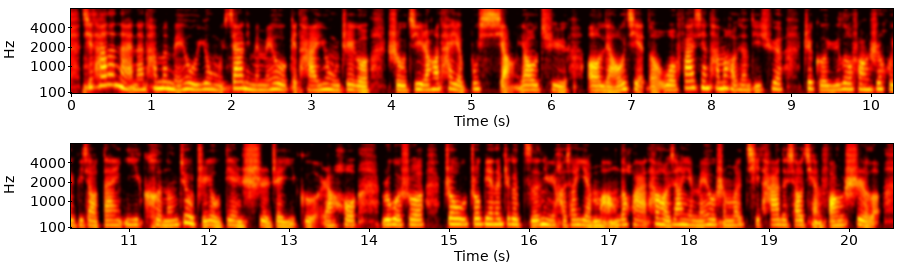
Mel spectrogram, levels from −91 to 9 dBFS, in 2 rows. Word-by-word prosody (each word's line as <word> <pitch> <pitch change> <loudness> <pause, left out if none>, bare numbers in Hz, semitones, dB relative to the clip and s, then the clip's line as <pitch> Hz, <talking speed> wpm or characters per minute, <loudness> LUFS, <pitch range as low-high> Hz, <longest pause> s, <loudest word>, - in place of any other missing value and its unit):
其 270 - +3
她 325 +3 +3
的 355 - -1
奶 275 -7 +3
奶 180 - -4
她 200 +5 -4
们 225 0 +4
没 190 -7 +1
有 195 0 0
用 185 -4 -4
家 230 0 +2
里 220 -3 +1
面 170 -2 -5
没 170 +1 -6
有 190 -3 -1
给 - - -7
她 165 - -2
用 175 -1 -2
这 180 +2 -3
个 150 -2 +1 0.2
手 165 -1 -1
机， 185 +5 +1
然 175 -1 +1
后 195 - +3
她 210 - -4
也 170 - 0
不 205 +7 -6
想 205 - +7
要 170 +1 +1
去， 165 -3 -2 0.2
呃， 160 0 +4
了 150 +6 +1
解 205 -1 +3
的。 - - -3
我 170 -1 -1
发 240 +6 +3
现 245 -1 +2
她 230 -2 -3
们 230 +1 +2
好 210 - -3
像 175 0 -7
的 155 - -7
确 195 +2 -4 0.2
这 220 - -1
个 165 -4 -5
娱 160 +2 -5
乐 200 +1 -1
方 185 -2 -1
式 210 +3 -1
会 180 -5 -4
比 170 +2 -7
较 160 -3 -1
单 170 +2 -4
一， 180 0 -4
可 175 0 -1
能 160 +3 -3
就 230 +3 +1
只 155 -5 -3
有 155 -4 -1
电 155 +2 -4
视 145 0 +1
这 145 +2 -2
一 140 - -4
个， 150 - -6
然 155 0 -2
后 165 -1 -3 0.3
如 175 +1 +3
果 190 -3 +3
说 175 0 0 0.2
周 195 -2 +2
周 195 0 +1
边 195 0 0
的 195 - +1
这 195 0 -3
个 190 -1 +1
子 160 -1 +4
女 190 -4 +3
好 165 - -5
像 175 +2 -3
也 170 -3 -1
忙 150 +2 +1
的 180 +2 -1
话， 175 -4 -1
她 210 - 0
好 185 -5 +3
像 185 +3 +1
也 175 -2 -2
没 155 -1 -3
有 180 0 -1
什 175 - -3
么 160 0 -4
其 185 - +5
他 175 +1 0
的 175 -1 -4
消 165 0 +3
遣 130 -5 -1
方 155 +4 +2
式 185 - +3
了。 - - -3
175 Hz, 290 characters per minute, -22 LUFS, 165-195 Hz, 0.3 s, 想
